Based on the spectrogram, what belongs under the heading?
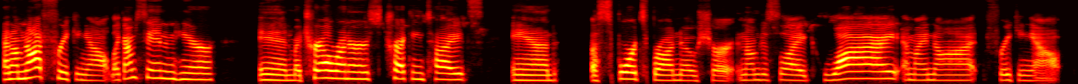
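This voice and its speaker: A woman in her thirties giving a casual storytelling talk, animated and full of "like", acting out quotes with sudden high bursts. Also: unhurried, clear, resonant tone, no room sound. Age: 30s. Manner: casual, lots of "like". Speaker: speaker.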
